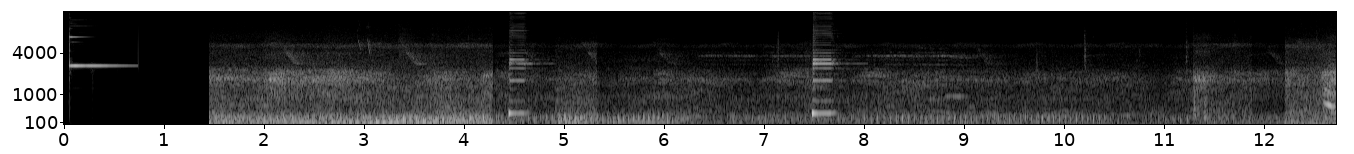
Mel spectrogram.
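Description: A short ringing ding at the very start, then a second or so of silence. After that comes steady street background, with two short vehicle horn beeps about three seconds apart.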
